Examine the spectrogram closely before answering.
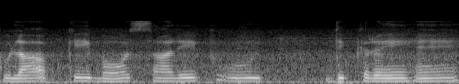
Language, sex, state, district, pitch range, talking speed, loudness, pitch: Hindi, male, Maharashtra, Mumbai Suburban, 135-150 Hz, 105 wpm, -18 LUFS, 145 Hz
